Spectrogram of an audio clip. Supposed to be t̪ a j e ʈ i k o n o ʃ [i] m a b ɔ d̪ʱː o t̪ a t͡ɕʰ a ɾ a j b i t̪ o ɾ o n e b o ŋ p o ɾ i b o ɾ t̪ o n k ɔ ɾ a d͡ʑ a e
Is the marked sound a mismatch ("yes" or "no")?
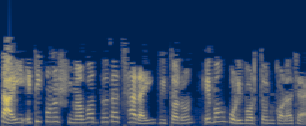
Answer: no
